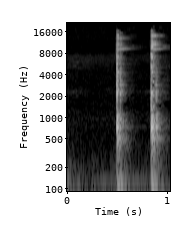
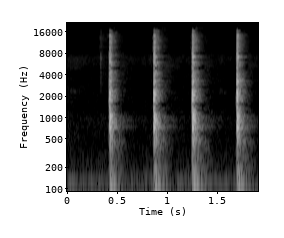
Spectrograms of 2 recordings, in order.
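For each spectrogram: First: hollow metal knife handle. Second: solid (filled) knife handle.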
